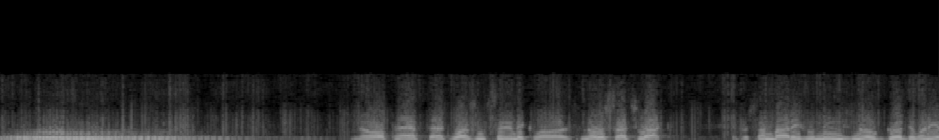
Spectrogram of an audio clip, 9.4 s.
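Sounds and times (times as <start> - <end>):
airplane flying: 0.0 - 3.0
speech: 3.6 - 6.8, 7.4 - 9.3.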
